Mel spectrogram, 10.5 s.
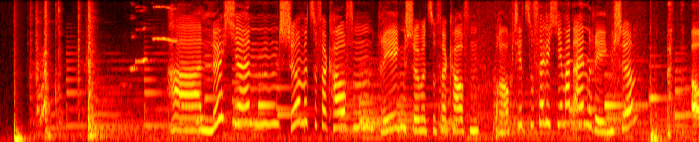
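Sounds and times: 
door being opened with a solid thunk: 0:00.2 - 0:02.6, 0:09.7 - 0:10.1
long metallic door creak: 0:00.4 - 0:03.9
speech: 0:03.0 - 0:09.8.

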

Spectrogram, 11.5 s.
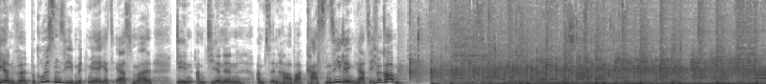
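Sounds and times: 
speech: 0:00.0 - 0:06.8
audience applause: 0:06.1 - 0:11.4.

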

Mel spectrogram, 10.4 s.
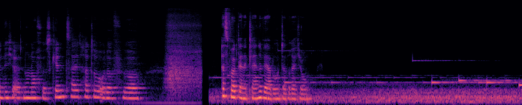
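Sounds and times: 
speech: 0:00.0 - 0:03.5, 0:04.4 - 0:06.4
calm ambient music: 0:04.2 - 0:10.4.

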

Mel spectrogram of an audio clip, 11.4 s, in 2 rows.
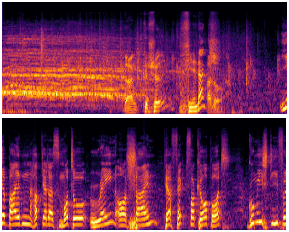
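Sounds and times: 
cheering: 0:00.0 - 0:05.0
applause: 0:00.0 - 0:05.9
speech: 0:02.4 - 0:04.6, 0:05.6 - 0:11.3.

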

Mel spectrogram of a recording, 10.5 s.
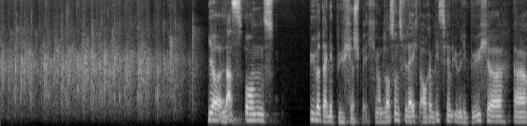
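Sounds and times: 
short audience applause: 0:00.0 - 0:04.1
speech: 0:04.2 - 0:05.5, 0:06.2 - 0:10.5.

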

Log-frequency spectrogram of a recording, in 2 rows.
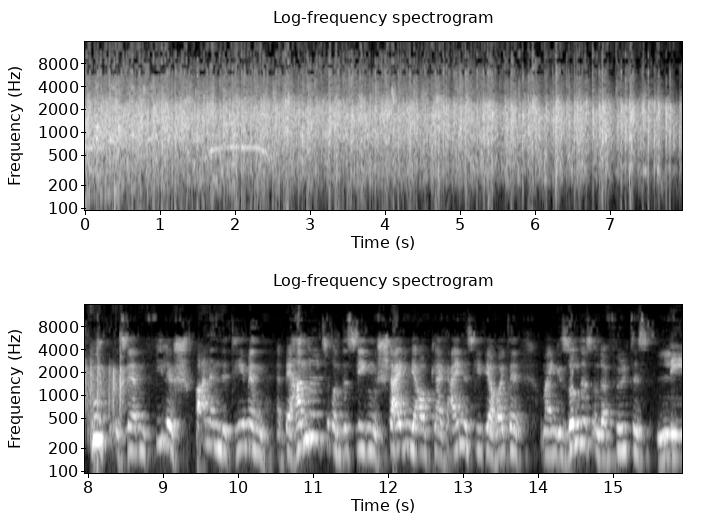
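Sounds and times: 
audience applause: 0:00.0 - 0:08.6
speech: 0:08.5 - 0:15.9.

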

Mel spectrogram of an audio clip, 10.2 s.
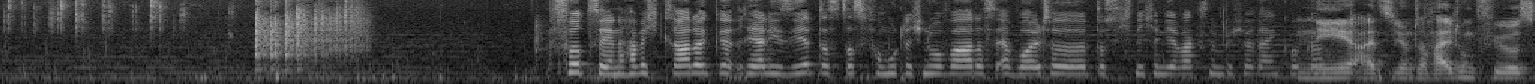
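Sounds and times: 
dice being rolled: 0:00.0 - 0:02.6
speech: 0:03.8 - 0:10.2.

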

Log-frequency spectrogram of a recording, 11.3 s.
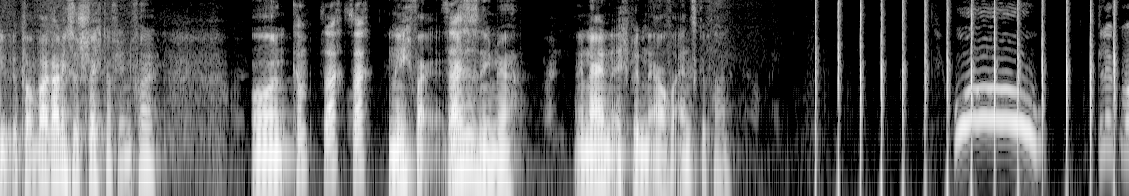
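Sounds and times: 
speech: 0:00.0 - 0:01.9, 0:02.5 - 0:05.2, 0:05.8 - 0:07.4
hand claps: 0:08.1 - 0:11.2.

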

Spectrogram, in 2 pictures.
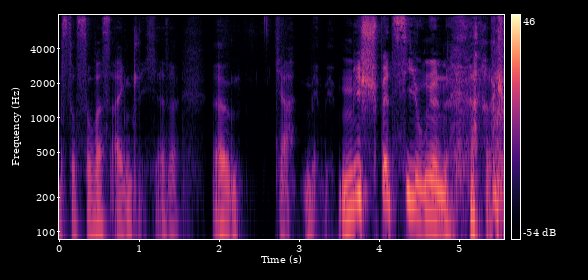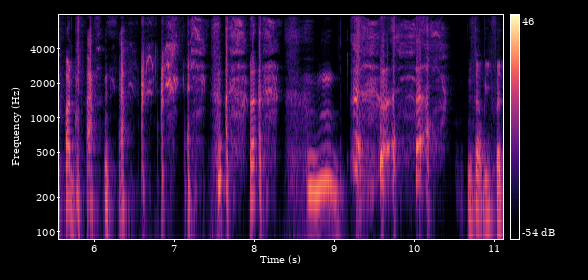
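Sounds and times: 
speech: 0:00.0 - 0:09.4, 0:10.0 - 0:11.0
laughter: 0:04.8 - 0:08.1
person coughing after swallowing the wrong way: 0:05.2 - 0:10.5.

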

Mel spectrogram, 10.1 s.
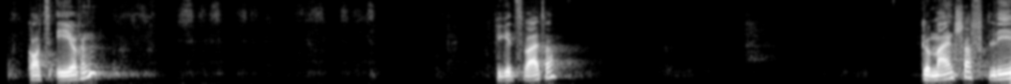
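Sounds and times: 
writing on a board: 0:00.0 - 0:03.9
speech: 0:00.3 - 0:01.1, 0:05.0 - 0:05.7, 0:09.2 - 0:10.1.

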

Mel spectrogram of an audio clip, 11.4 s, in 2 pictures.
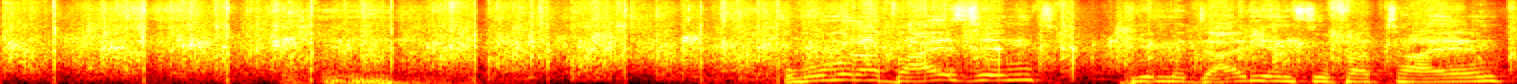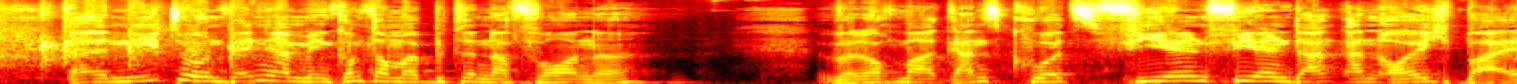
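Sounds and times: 
audience applause as a man receives an honorary medal: 0:00.0 - 0:06.9
speech: 0:03.0 - 0:11.3.

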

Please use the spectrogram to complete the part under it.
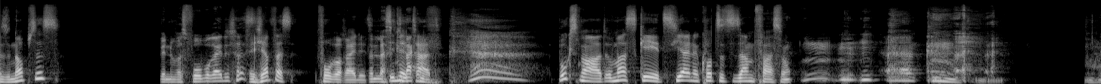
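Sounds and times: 
speech: 0:00.0 - 0:00.7, 0:01.6 - 0:05.0, 0:05.6 - 0:10.1
person clearing throat: 0:08.0 - 0:10.2.

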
